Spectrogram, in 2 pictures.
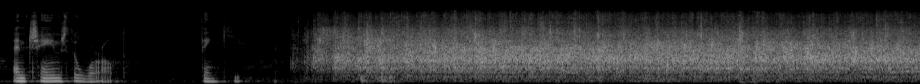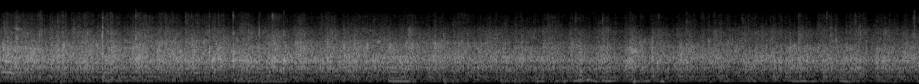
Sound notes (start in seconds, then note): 2.8 applause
